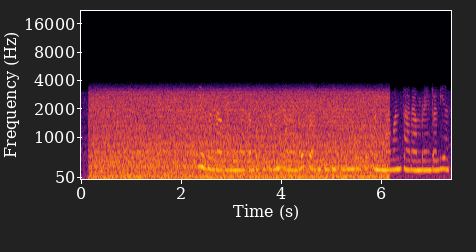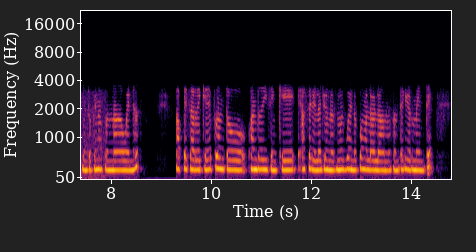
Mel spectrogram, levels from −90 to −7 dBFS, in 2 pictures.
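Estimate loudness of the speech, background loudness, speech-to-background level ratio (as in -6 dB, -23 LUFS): -26.5 LUFS, -27.0 LUFS, 0.5 dB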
